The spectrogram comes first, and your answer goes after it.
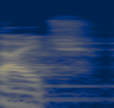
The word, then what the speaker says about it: Deutsch: and they called German, Deutsch, this is a German word, Deutsch, they pronounced it Deutsch, which sounds sort of like Dutch.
